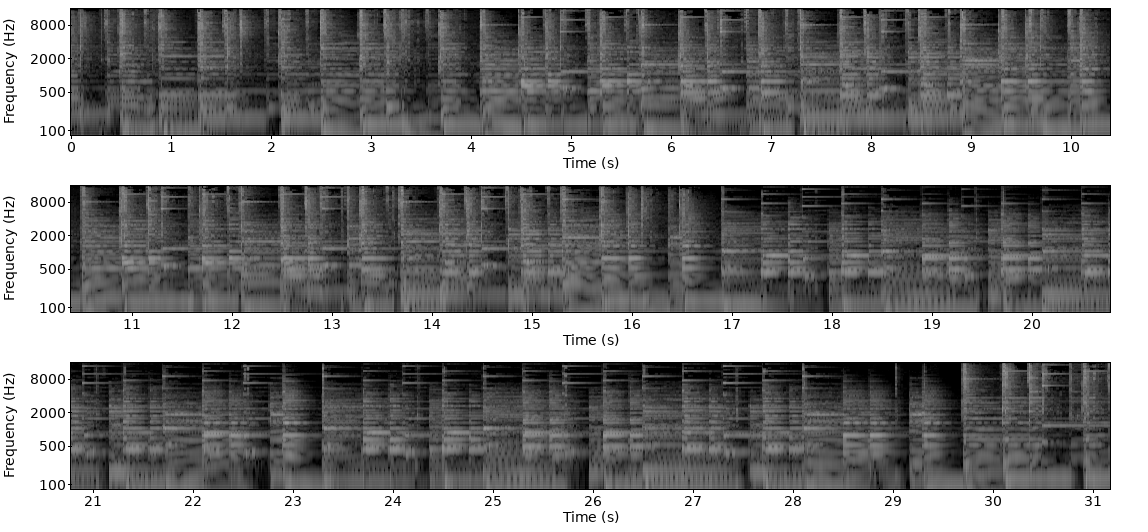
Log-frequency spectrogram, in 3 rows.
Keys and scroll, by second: 19.1 Return.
